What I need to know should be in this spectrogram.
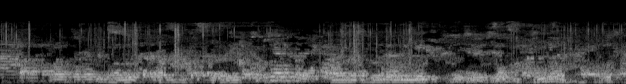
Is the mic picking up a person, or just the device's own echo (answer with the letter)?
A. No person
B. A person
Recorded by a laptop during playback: A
